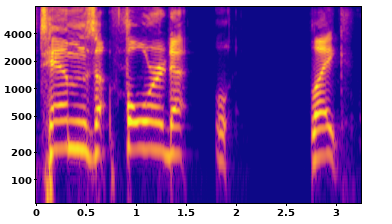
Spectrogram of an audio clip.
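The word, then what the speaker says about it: Tims Ford Lake: It is Tim's Ford Lake. It's Tim's Ford Lake. I got in a lot of trouble for about an hour and a half. I said it wrong, and people were very angry at me.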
